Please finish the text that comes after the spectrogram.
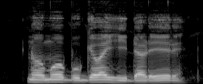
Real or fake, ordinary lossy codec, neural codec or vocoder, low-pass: real; none; none; none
